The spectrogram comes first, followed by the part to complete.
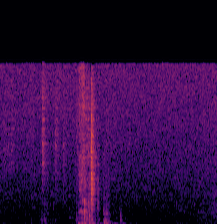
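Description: Dishwasher wash impeller pulled off its shaft with pliers: a brief cluster of plastic clicks and scrapes about a second in, otherwise near silence.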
